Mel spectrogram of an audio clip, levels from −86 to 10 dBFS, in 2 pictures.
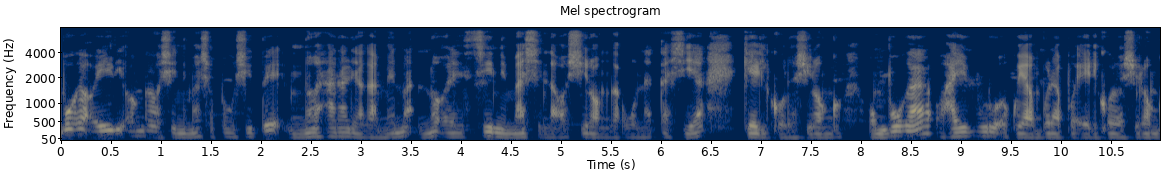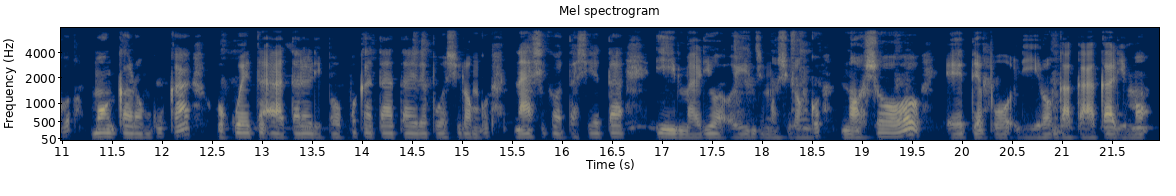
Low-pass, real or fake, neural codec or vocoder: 7.2 kHz; real; none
